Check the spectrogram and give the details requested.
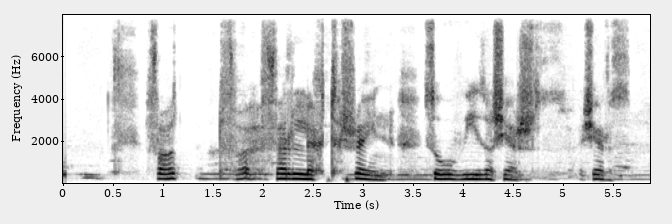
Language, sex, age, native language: Icelandic, male, 10, Icelandic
